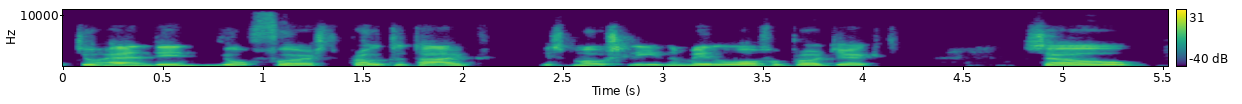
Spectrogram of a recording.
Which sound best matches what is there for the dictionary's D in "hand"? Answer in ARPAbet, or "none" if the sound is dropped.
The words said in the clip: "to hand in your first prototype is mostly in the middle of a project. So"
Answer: D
